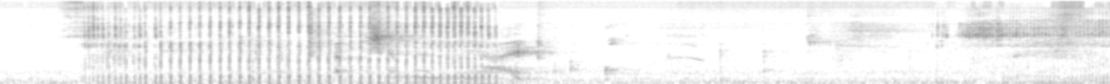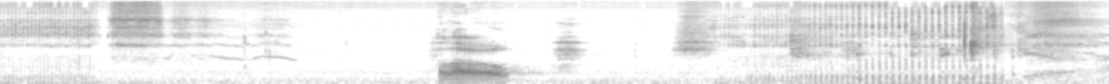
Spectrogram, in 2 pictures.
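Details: Rhythmic low rattling breaths with a snort midway, in a quiet room; a sleeping dog snoring.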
